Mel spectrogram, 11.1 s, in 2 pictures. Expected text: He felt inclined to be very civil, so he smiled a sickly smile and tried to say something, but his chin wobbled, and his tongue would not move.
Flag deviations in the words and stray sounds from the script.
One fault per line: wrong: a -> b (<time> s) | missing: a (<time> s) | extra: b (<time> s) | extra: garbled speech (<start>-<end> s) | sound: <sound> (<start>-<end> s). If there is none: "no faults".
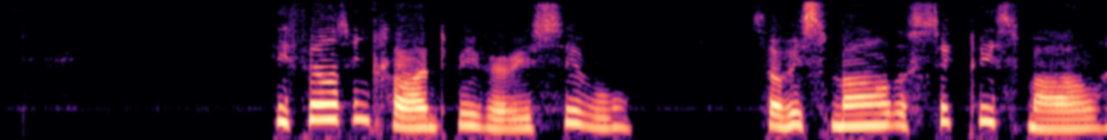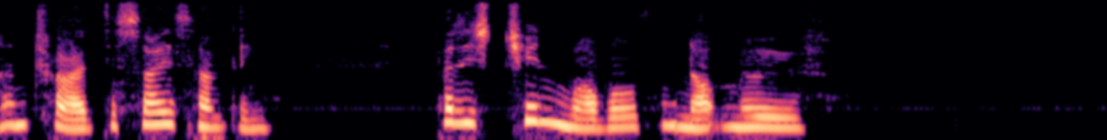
missing: his tongue would (8.9 s)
